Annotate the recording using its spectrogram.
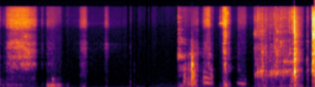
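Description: Small rubbery plastic toy figures handled and set down on cardboard: short rustles and light clicks, busiest in the last second and a half, with a girl's brief "Oh" near the end.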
